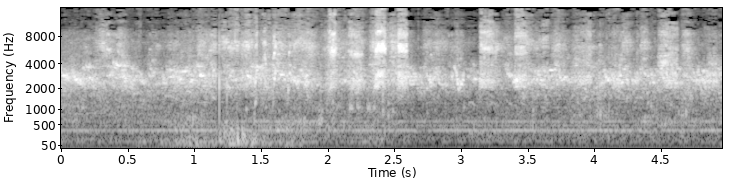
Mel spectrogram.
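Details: Continuous high warbling chatter from several budgerigars, scratchy chirps overlapping without pause, a brief low thump near the start and a faint steady hum.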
